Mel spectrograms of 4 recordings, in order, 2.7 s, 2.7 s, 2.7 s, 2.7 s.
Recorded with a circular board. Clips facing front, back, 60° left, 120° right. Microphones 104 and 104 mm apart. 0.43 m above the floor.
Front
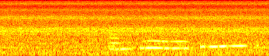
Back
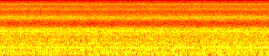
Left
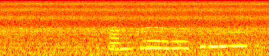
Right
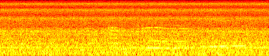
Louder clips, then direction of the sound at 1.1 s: Front 6 dB, left 4 dB; 10° right.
